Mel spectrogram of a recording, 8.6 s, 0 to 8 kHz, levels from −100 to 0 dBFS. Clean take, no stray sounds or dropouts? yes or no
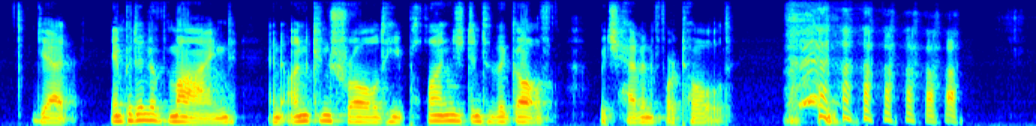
no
